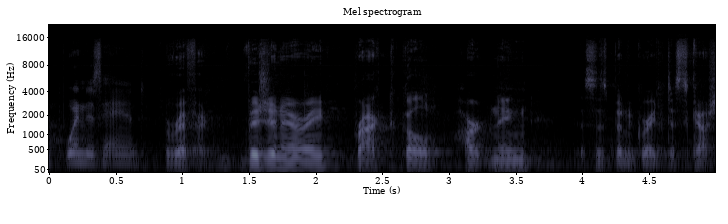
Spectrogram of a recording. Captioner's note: voiceover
